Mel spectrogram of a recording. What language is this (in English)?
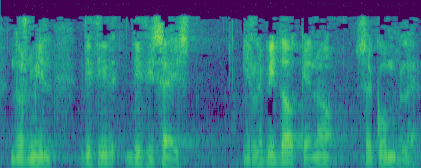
Spanish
